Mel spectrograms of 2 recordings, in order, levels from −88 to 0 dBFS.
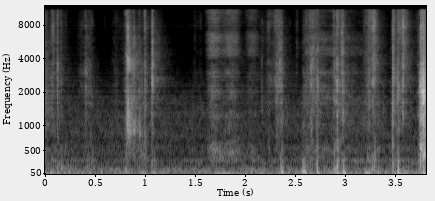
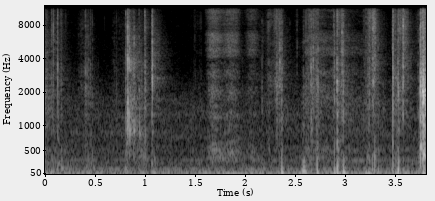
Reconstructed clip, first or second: first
